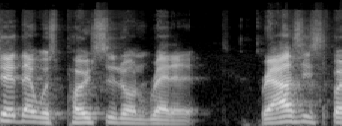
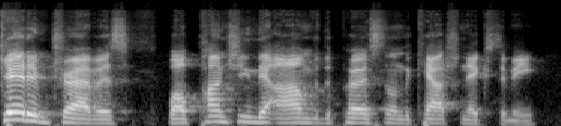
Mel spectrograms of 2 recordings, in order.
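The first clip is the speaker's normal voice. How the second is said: plain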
